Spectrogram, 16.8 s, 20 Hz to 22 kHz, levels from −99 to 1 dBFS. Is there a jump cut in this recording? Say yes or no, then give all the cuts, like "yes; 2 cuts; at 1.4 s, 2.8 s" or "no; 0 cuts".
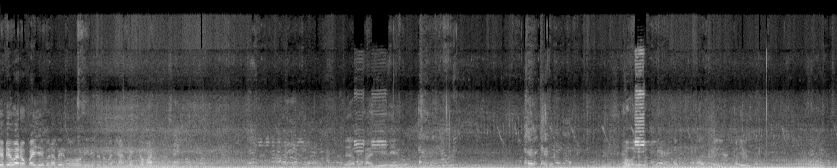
no; 0 cuts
